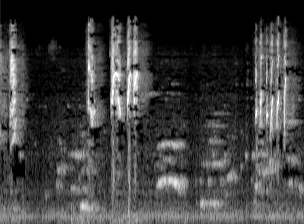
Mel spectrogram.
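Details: Goldfinch in full breeding condition gives a few isolated high chirps and buzzy notes, then a short fast run of tinkling twitters.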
